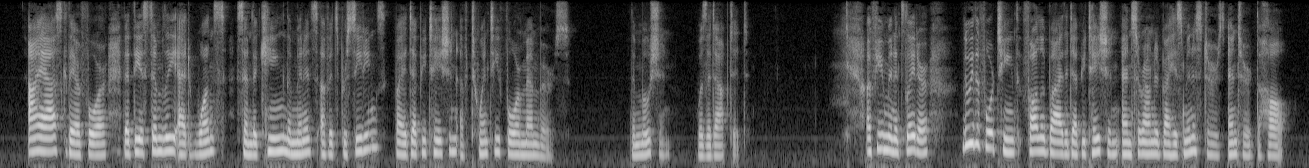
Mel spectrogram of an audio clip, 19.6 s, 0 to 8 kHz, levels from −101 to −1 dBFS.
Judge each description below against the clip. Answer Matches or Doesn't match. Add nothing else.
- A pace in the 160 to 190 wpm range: Doesn't match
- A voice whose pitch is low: Doesn't match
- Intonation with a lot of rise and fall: Doesn't match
